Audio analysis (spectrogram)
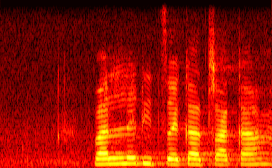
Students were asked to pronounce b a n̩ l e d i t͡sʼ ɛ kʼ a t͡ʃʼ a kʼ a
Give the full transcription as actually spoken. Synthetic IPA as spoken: b a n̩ l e d i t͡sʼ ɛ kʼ a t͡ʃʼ a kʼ a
